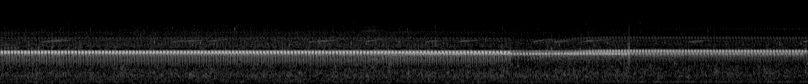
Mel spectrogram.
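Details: A few toads calling at a pond, their sustained buzzing trills overlapping: one steady, fast-pulsed trill fades out at about five seconds, as a second trill at a slightly different pitch carries on to the end.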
